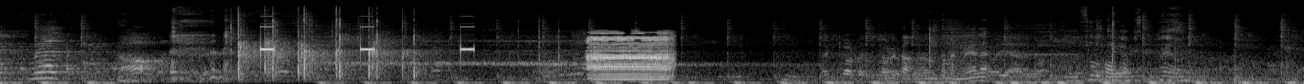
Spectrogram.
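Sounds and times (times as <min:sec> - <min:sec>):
background music with beat: 0:02.1 - 0:13.0
low buzzer tone: 0:05.9 - 0:06.8.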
